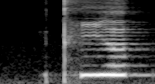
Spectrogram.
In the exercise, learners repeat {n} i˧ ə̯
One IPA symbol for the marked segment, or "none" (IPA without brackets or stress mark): t̪ʰ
